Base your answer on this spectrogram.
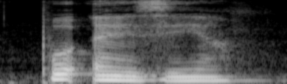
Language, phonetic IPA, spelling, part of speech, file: Ukrainian, [pɔˈɛzʲijɐ], поезія, noun, Uk-поезія.ogg
- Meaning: 1. poetry 2. poem, verse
